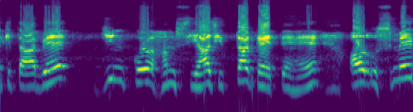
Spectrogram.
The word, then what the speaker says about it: صحاح ستہ: کو تکلف ہوتا ہے، اس کا تلفظ بھی لوگ صحیح نہیں کرتے، کوئی صحاح بولتا، صحاح ستہ، صحاح ستہ، اور جو ہے کیا کیا بولتے، پر صحیح کی جمع صحاح ہے۔ تو وہ 6 کتابیں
